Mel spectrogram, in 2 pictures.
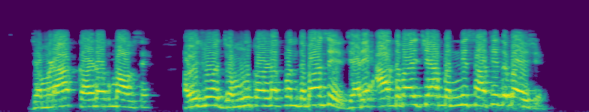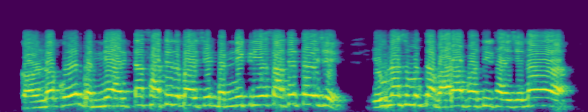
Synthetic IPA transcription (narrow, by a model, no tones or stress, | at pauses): d͡ʒəmɳakəɾɳəkmãaʋse | ɦəʋed͡ʒood͡ʒəmɳ̃ũkəɾɳək̚pəɳd̪əbaʃed͡ʒjaɾeʔad̪əbajt͡ʃʰeabənːesat̪ʰed̪əbajet͡ʃʰe | kəɾɳəkobənːeaɾit̪̚nasat̪ʰed̪əbaet͡ʃʰebənːekɾijasat̪ʰet̪ʰːajt͡ʃʰe | eũnas̬əmət̪abʱaɾabʱəɾt̪ʰit̪ʰajt͡ʃʰena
